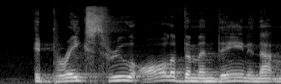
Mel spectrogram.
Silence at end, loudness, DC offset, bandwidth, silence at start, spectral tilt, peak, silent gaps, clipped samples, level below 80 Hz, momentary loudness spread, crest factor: 0 s; -18 LUFS; under 0.1%; 16 kHz; 0.35 s; -6.5 dB/octave; -2 dBFS; none; under 0.1%; -54 dBFS; 6 LU; 16 dB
